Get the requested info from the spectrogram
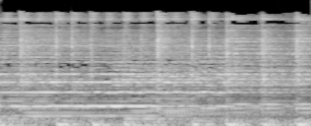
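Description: Instrumental backing music for a sung Taiwanese pop song: a keyboard melody of held notes over a steady bass beat, with no voice over it.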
